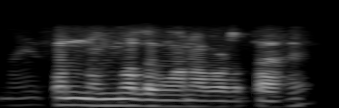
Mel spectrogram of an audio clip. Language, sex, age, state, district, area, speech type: Hindi, male, 45-60, Uttar Pradesh, Ayodhya, rural, conversation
